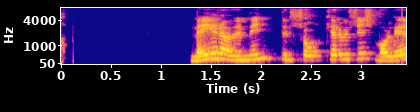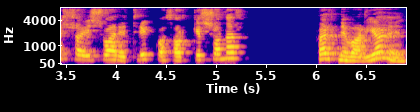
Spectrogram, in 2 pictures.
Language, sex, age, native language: Icelandic, female, 50-59, Icelandic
